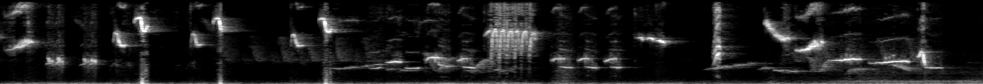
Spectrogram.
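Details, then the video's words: Constantly singing white-browed shortwing, played to excite other birds into calling: high twittering phrases broken by three loud clicks, then a quick tumbling warble of whistled slurs, upsweeps and brief buzzes. "Tledekan gunung gacor!!! ampuh pancing emosi burung bahan"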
